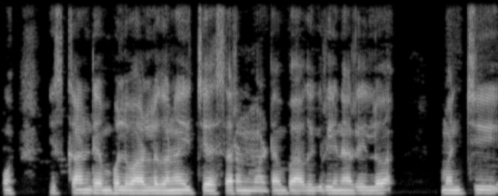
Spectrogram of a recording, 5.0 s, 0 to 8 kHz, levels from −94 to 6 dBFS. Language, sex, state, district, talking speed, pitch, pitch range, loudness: Telugu, male, Andhra Pradesh, Anantapur, 130 wpm, 125 Hz, 125-130 Hz, -17 LUFS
